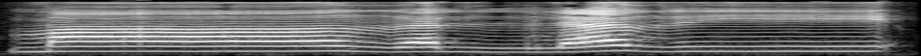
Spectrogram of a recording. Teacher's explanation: यहाँ इख्फा हो रहा है, नून साकिन के बाद जाल , तो इसलिए यहाँ पे इख्फा का कायदा लग रहा है।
